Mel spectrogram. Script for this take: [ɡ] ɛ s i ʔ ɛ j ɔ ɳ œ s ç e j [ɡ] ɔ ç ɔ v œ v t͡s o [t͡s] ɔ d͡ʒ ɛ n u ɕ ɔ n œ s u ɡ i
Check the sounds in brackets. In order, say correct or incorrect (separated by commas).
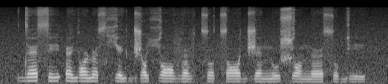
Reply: incorrect, incorrect, correct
